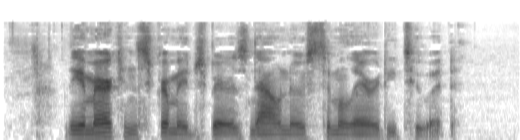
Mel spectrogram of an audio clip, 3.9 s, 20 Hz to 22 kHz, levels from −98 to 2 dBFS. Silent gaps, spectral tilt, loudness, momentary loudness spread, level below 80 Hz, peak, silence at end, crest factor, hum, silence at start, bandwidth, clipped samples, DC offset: none; -2 dB/octave; -28 LUFS; 16 LU; -68 dBFS; -8 dBFS; 0.5 s; 22 dB; none; 0.25 s; 11.5 kHz; under 0.1%; under 0.1%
